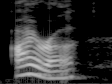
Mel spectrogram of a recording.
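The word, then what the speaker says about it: Éire: From Guinness to leprechauns to Oscar Wilde, Ireland, or as it's properly pronounced in Gaelic, Ira, has many iconic hallmarks to offer any tourist.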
